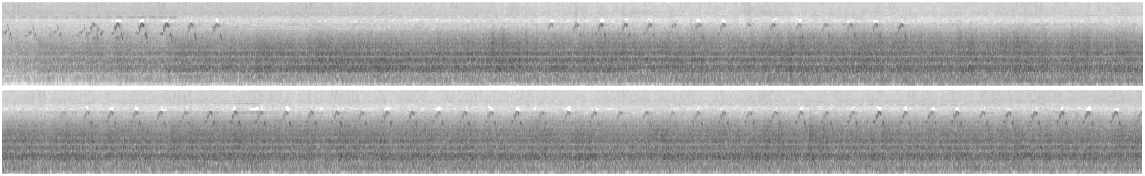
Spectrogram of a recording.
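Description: Vande Bharat Express electric multiple-unit train crossing a steel girder bridge: a steady rumbling roar that builds over the first few seconds, then holds level. A quick, regular series of high ticks runs through it.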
